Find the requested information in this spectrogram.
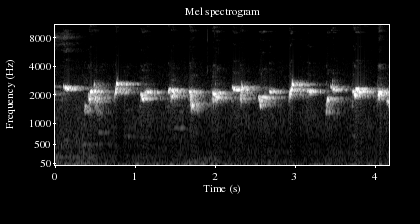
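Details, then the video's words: Rapid ropel song of a Yellow-vented bulbul: loud, steady string of whistled notes alternating higher and lower pitches, around three per second, unbroken, over a quiet background. "TRUCUK ROPEL 2 MENIT TANPA JEDA"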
